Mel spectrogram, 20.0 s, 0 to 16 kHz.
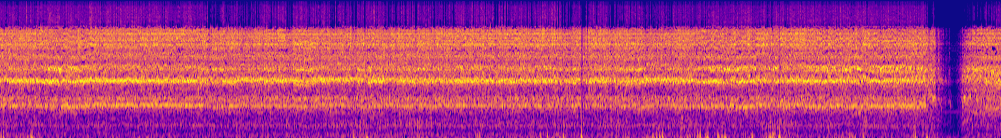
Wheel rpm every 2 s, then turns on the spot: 220, 230, 230, 230, 240, 230, 230, 220, 220, 140.
none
